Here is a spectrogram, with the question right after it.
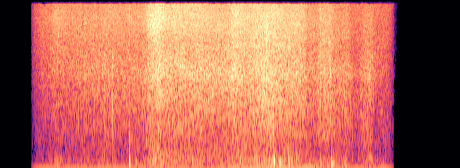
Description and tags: Clothes Movement
cloth, clothes, clothing, moving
